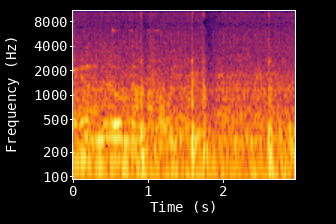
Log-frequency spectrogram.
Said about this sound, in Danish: Jeg vil bare høre, hvorfor den går i tomgang, bilen.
